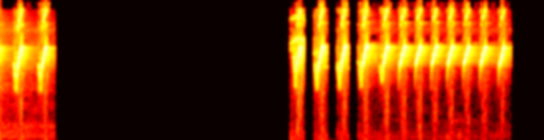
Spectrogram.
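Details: Male white-breasted bar-winged prinia learning to sing in a loud, rapid style: two sharp rising chirps, a pause, then a fast burst of about ten bright, rising notes at an uneven pace, with a clean, quiet background.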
